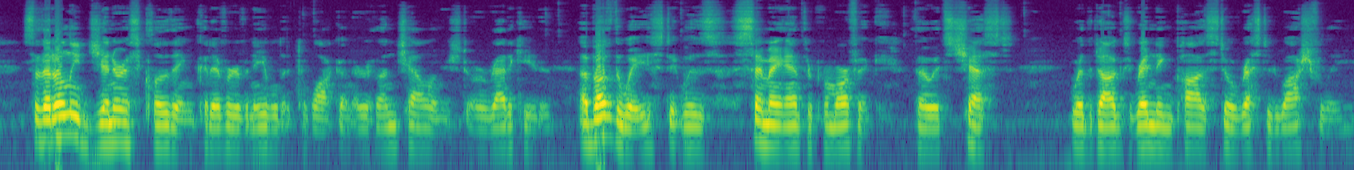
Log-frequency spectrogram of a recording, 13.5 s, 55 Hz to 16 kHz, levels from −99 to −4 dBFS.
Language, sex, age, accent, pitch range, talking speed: English, male, 30-49, American, 115-130 Hz, 150 wpm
